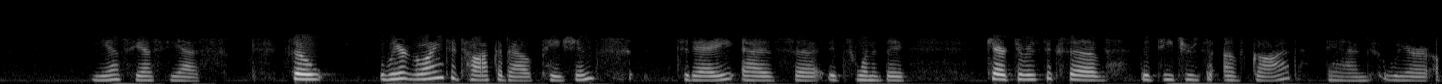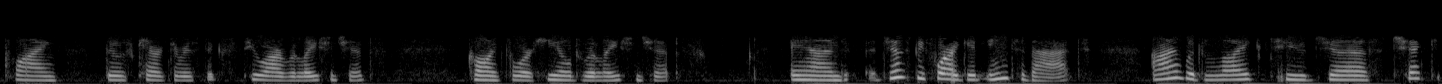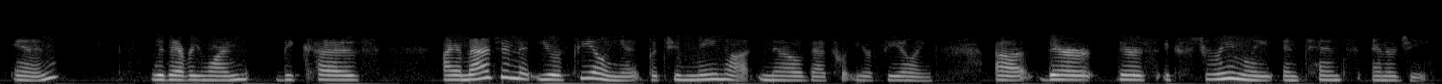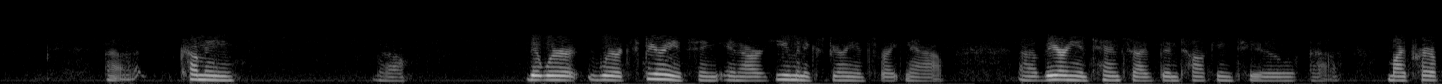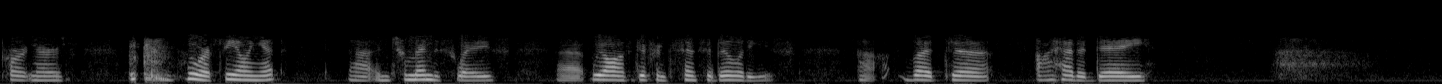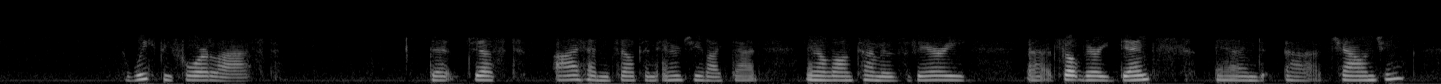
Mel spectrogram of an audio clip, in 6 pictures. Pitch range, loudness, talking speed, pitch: 185-215 Hz, -30 LUFS, 100 wpm, 200 Hz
